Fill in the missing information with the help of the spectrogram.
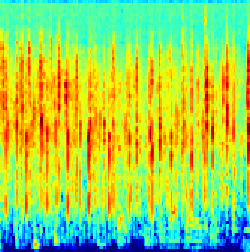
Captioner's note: applause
